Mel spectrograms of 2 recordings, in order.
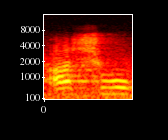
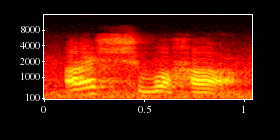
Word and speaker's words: अश्वः: तो अश्व मतलब घोड़ा, पर हम क्योंकि वो संस्कृत शब्द है पर उसमें विसर्ग नहीं है तो उसका उच्चारण गलत हो जाएगा। अश्व गलत है, उसको हमें कैसे बोलना है, अश्वहा, अश्वहा। या आ का जो वो आपका वो है, उच्चारण करते समय आ का जो है वो शब्द आना चाहिए, अश्वहा।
